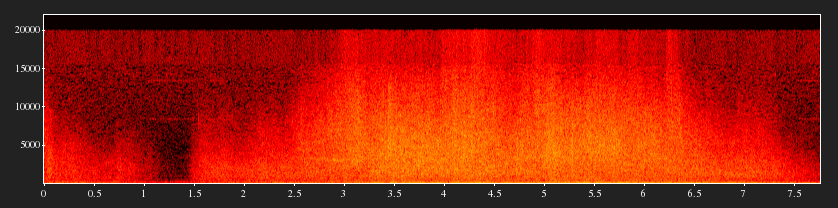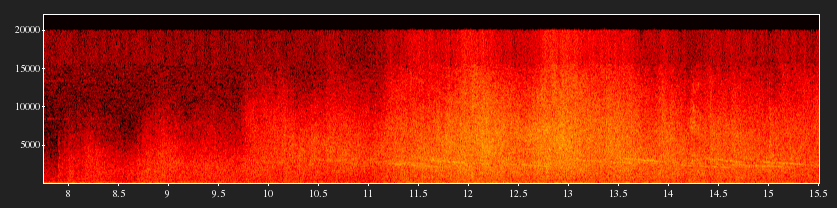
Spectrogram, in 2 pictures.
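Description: Bombing runs in the strategy game Supreme Commander 2 set off a continuous rumbling barrage of explosions, heavy and booming, that swells and fades in long waves with no talk over it.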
